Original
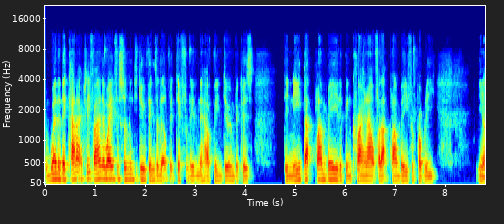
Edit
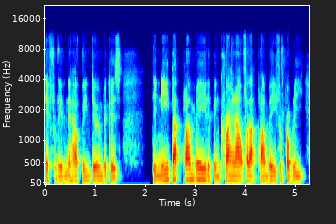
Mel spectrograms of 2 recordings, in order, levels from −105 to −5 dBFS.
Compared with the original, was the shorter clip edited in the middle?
no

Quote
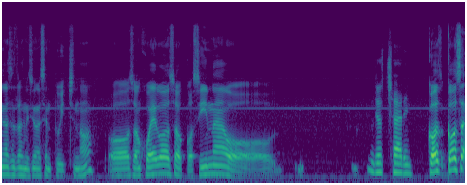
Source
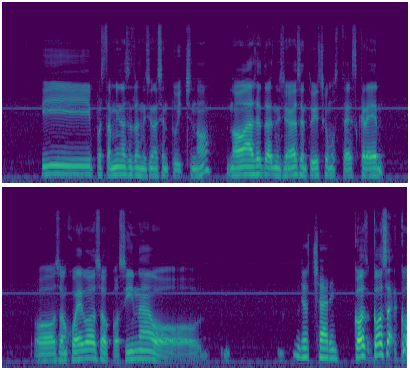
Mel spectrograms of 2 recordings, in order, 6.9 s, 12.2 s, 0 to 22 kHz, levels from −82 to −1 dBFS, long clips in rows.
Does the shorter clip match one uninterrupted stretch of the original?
no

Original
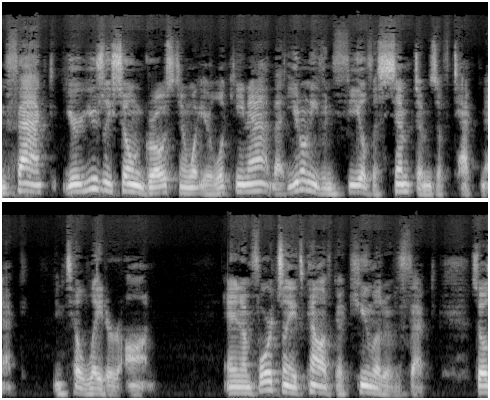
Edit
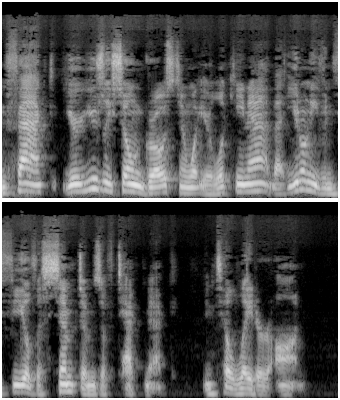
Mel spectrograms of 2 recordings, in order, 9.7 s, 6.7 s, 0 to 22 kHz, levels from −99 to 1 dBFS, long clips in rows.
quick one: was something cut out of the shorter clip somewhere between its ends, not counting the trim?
no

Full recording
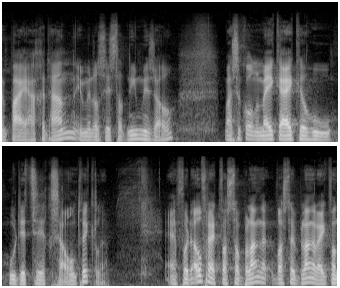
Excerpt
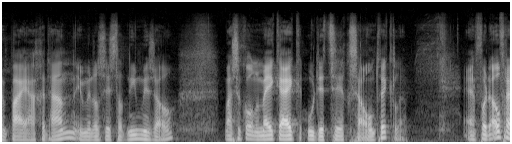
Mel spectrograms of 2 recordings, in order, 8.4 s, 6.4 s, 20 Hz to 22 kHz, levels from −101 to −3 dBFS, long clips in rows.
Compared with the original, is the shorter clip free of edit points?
no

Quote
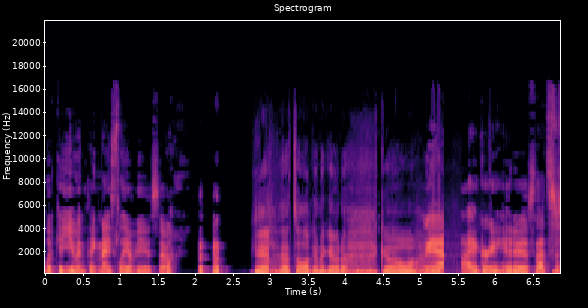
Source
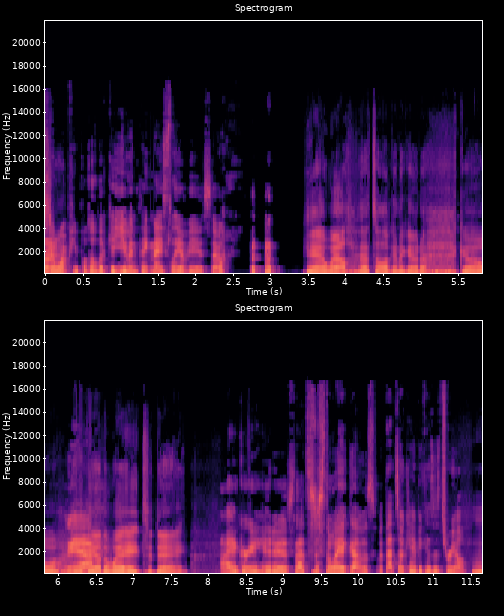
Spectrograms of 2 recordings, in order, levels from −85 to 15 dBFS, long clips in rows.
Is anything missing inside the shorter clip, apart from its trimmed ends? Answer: yes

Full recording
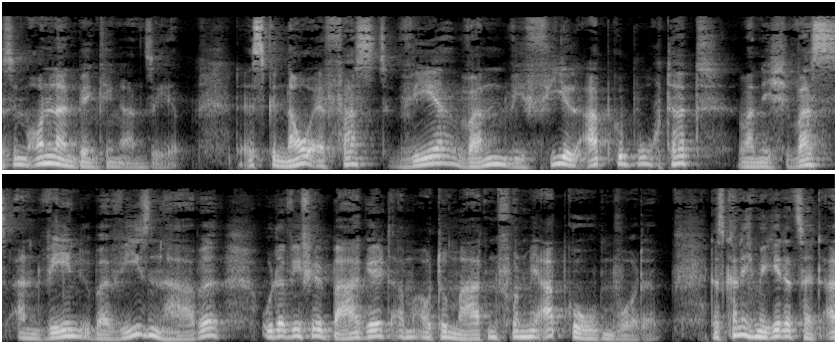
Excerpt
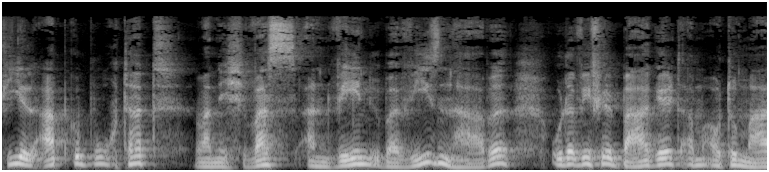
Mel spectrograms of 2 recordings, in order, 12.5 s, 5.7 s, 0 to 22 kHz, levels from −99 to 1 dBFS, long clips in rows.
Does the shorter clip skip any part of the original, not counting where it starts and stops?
no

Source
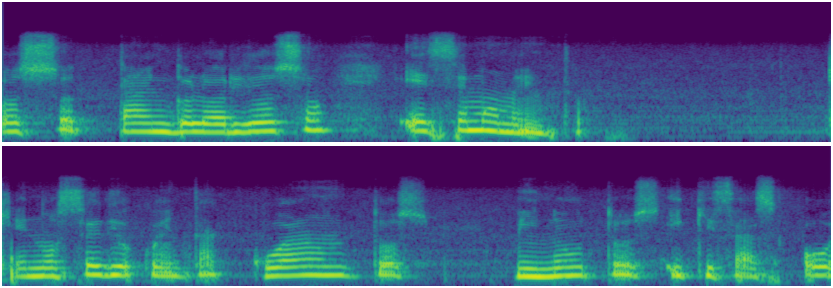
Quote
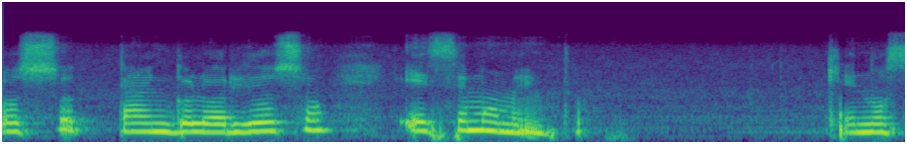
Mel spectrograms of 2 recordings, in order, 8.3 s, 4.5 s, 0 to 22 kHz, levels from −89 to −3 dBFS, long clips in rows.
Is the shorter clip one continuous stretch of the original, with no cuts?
yes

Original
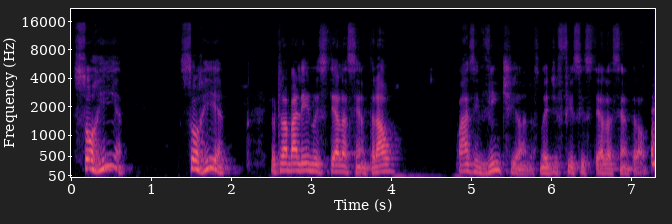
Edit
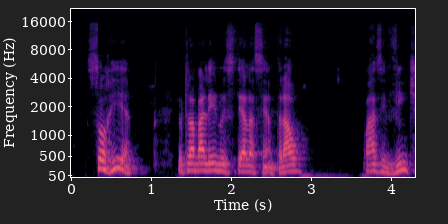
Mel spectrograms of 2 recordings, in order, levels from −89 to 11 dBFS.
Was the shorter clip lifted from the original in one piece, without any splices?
yes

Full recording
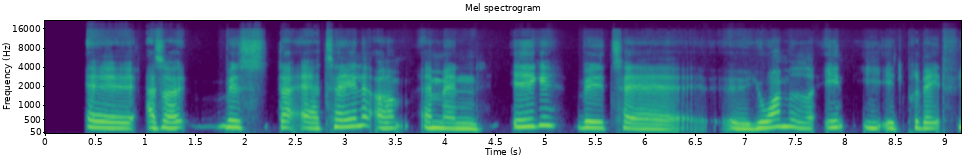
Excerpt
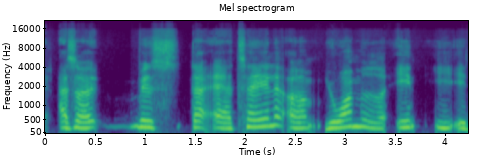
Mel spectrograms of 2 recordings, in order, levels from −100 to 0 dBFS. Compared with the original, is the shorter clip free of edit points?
no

